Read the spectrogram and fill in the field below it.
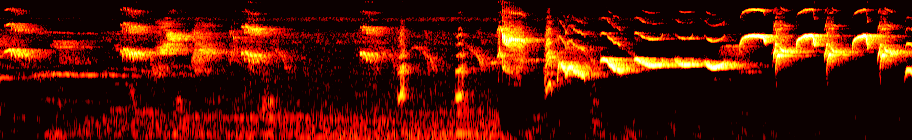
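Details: Oriental magpie-robin singing, played to coax birds that will not sing: soft, scattered high chirps over low background murmur for about four seconds, then a loud, rapid, rising and falling whistled sequence.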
